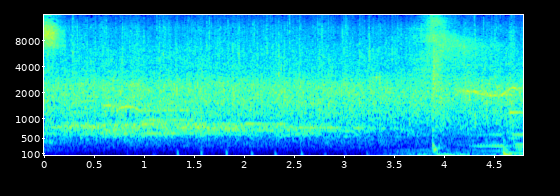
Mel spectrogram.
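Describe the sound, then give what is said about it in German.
A crowd applauds steadily for four performers at the close of an Eat, Read, Sleep show with the NDR Elbphilharmonie Orchester, a dense wash of many hands clapping at an even loudness throughout, with a few low thumps and a brief swell near the end. “Das war nämlich tatsächlich schon Eat, Read, Sleep gemeinsam mit dem NDR Elbphilharmonie Orchester mit und bitte nochmal einen großen Applaus für euch vier mit.”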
